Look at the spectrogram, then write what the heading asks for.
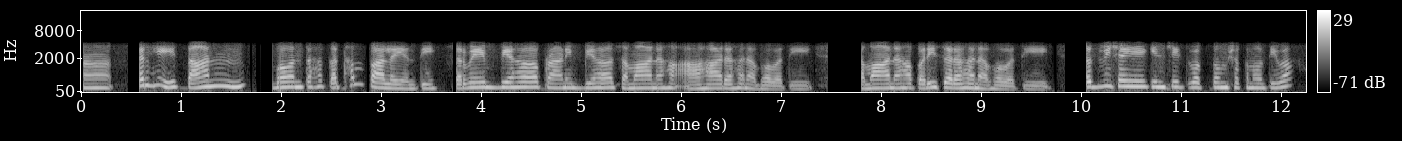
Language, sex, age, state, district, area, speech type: Sanskrit, female, 30-45, Karnataka, Udupi, urban, conversation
